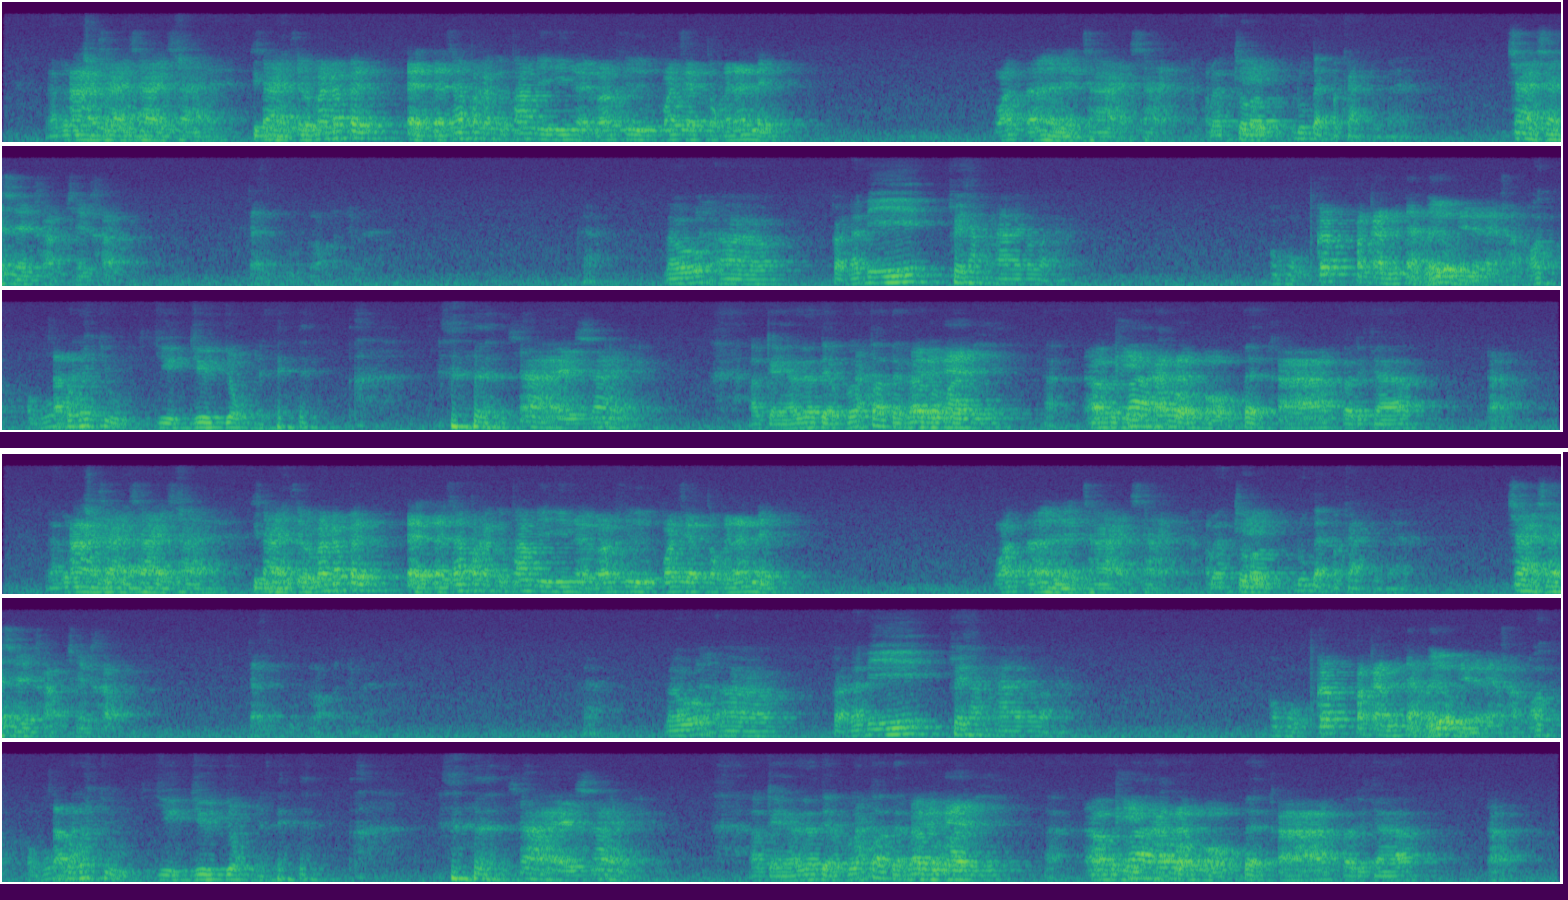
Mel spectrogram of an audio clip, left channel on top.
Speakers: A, on the left; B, in the centre.
A: แล้วก็ไปโชว์ลูกค้าใช่ฟิลนั้น
B: อ่าใช่ใช่ใช่ใช่ส่วนมากก็เป็นแต่แต่ถ้าประกันสุขภาพมันจะดีหน่อยก็คือวัดกันตรงไอ้นั้นเลย
A: อืม
B: วัดเออใช่ใช่โอเค
A: แล้วตัวรูปแบบประกันถูกไหมฮะ
B: ใช่ใช่ใช่ครับใช่ครับแต่ลองอันนี้มา
A: สกูตครับแล้วเอ่อ
B: นะ
A: ก่อนหน้านี้เคยทำงานอะไรมาก่อนครับ
B: ของผมก็ประกันตั้งแต่เริ่มเลยเนี่ยแหละครับผมซะนะ
A: อ๋อโอ้โหแปลว่าอยู่ยืนยืนยงเลย <laughs>
B: <laughs> ใช่ใช่
A: โอเคโอเคครับก็เดี๋ยวเบื้องต้นเดี๋ยวก็ประมาณนี้ฮะขอบคุณมากครับผมคุณเป็ด
B: อ่ะโอเคโอเคโอเคครับแล้วผมครับ
A: สวัสดีครับ
B: ครับ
